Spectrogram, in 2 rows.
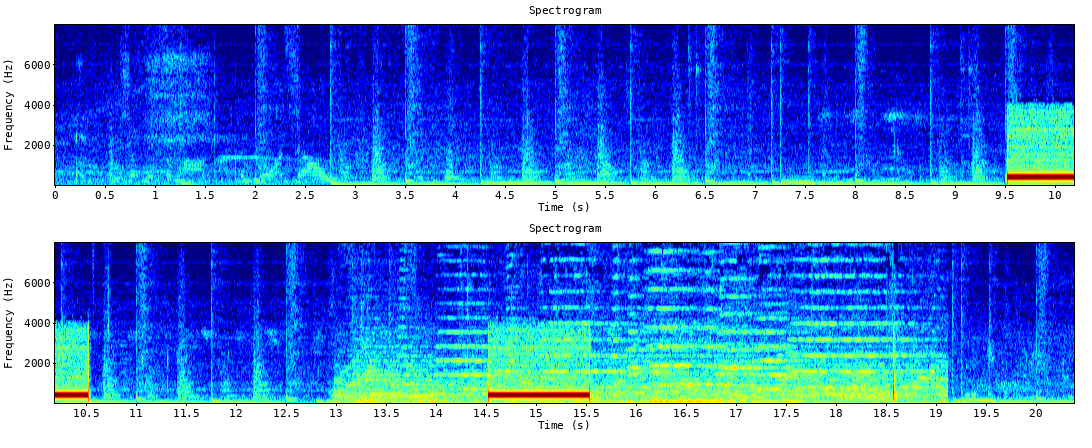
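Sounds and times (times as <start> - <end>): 
telephone line tone after a number is dialled: 9.5 - 10.6, 14.5 - 15.6.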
